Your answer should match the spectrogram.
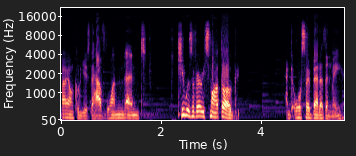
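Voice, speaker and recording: A man's voice: lowish voice, big pitch swings, normal speed, soft background music. A man with an Australian accent, chatting casually as a guest on a group livestream.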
